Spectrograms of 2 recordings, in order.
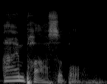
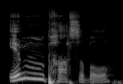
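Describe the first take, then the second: First: A short break splits it into two words. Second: It is said as one word without a break. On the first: I am capable of it. "putting a little comma there and saying" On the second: It cannot be done. "shift from impossible"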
